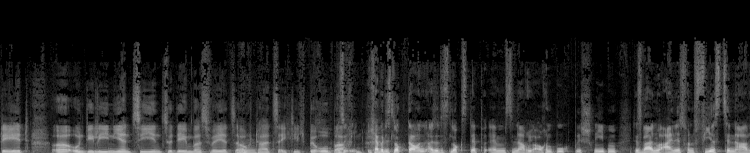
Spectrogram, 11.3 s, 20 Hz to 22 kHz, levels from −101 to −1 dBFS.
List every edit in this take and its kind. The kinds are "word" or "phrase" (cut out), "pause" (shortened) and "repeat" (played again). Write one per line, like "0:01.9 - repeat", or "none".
none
